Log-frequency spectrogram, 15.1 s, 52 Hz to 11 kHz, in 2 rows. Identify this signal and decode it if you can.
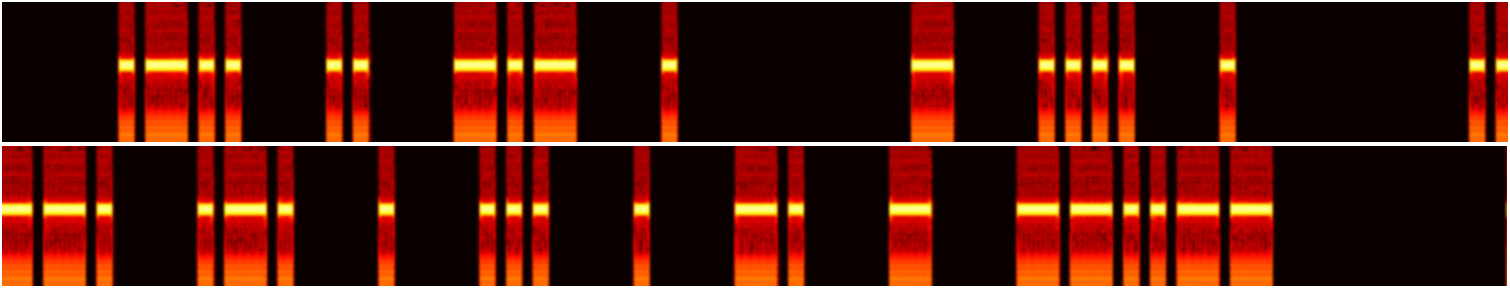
Morse code, heard as a keyed tone, about 18 wpm, spaced as for 12 wpm, 1000 Hz. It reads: LIKE THE PRESENT,
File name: qotdfiles / 12wpm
